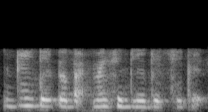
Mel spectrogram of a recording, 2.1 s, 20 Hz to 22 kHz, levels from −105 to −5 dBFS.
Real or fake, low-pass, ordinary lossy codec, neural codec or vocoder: fake; 3.6 kHz; none; codec, 44.1 kHz, 2.6 kbps, DAC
